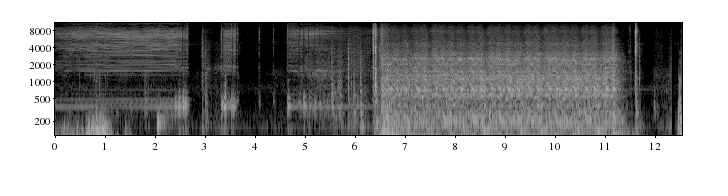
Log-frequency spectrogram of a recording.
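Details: 1994 Isuzu cab-over diesel truck, sat 3 years, fuel line split so owner suspects air in fuel; bleeding injectors, one dry: starter cranks steadily about five seconds with no firing, cranks but no start.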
